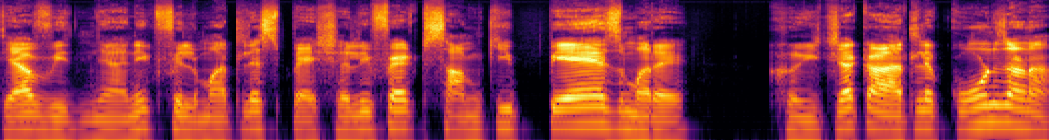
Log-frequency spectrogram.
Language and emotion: Goan Konkani, disgusted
